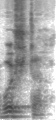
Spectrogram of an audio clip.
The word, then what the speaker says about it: Worcester: This song written by a guitarist from Worcester. That's right, Worcester. That's how they pronounce it.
